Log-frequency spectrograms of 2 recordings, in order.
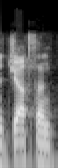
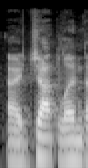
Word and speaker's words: Jutland: You're at this very narrow point in Jutland. I still say Jutland, but that's just German pronunciation.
